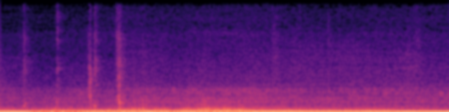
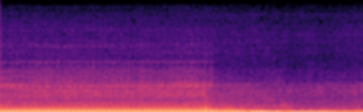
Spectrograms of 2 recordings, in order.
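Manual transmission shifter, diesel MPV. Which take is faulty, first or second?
second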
